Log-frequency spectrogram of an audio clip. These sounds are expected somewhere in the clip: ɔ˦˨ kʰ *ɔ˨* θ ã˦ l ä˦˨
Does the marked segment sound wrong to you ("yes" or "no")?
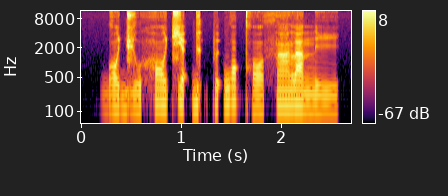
no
